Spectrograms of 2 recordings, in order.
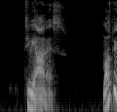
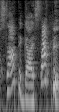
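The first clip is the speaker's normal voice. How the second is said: giddy mock plea, higher; laughing plea; 7 semitones higher than usual. Real, not acted. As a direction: beg them to stop through laughter. Laughing at a fistfight scene.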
